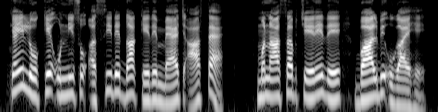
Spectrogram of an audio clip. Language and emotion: Dogri, neutral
